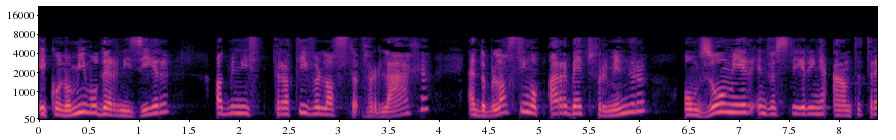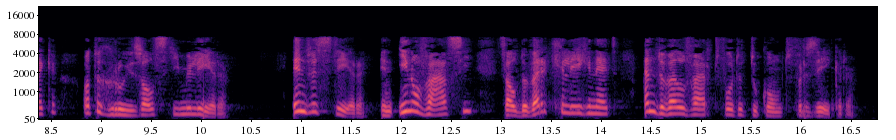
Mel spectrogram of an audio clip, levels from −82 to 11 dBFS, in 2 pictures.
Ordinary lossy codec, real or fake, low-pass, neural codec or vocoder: MP3, 64 kbps; real; 7.2 kHz; none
